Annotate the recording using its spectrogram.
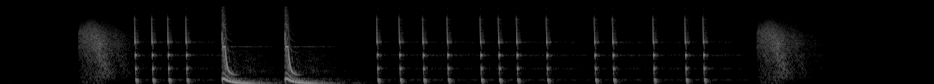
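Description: Menu clicks and swooshes tick as options are scrolled.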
